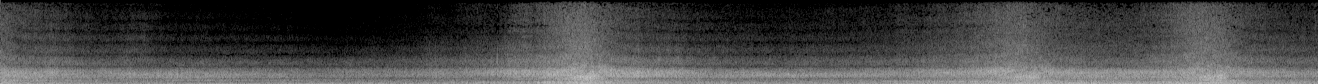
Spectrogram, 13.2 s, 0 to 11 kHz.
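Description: Cars speed past on the A14, a busy road, each one a loud whoosh that swells and fades, three passes in all over a steady rumble of traffic and wind.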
